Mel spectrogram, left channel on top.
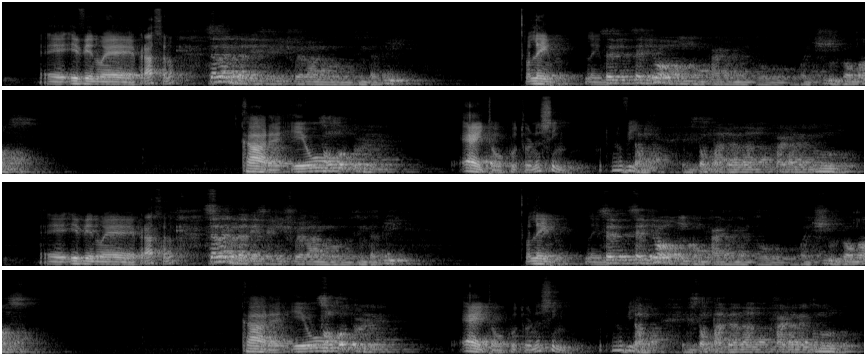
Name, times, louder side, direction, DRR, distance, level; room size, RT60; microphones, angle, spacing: voice 1, 0.4-1.7 5.2-6.0 11.0-12.0 13.2-14.3 14.7-15.0, left 1 dB, 30° left, 8 dB, 1.5 m, -27 dB
voice 2, 1.7-4.1 5.9-8.9 11.8-12.5 14.8-17.1, right 1 dB, 45° right, -2 dB, 6.4 m, -31 dB
27.0 x 21.0 x 5.9 m, 0.76 s
head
